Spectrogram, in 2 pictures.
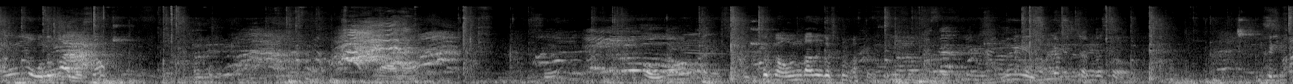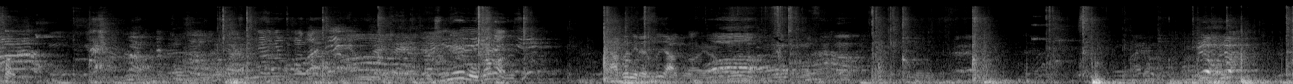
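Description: Badminton rackets hit a shuttlecock with sharp pops, echoing in a large hall.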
